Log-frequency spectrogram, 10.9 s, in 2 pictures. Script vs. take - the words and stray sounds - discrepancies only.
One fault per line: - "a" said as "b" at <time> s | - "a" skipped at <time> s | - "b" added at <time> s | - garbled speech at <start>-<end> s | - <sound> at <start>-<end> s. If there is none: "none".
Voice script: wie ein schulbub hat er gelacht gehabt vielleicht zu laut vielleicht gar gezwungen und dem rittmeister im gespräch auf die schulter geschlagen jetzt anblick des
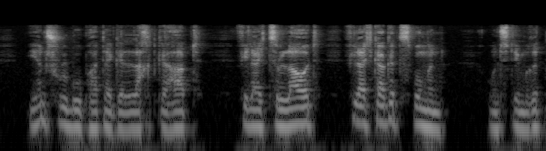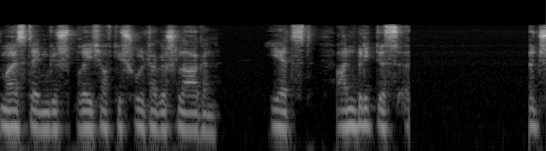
none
